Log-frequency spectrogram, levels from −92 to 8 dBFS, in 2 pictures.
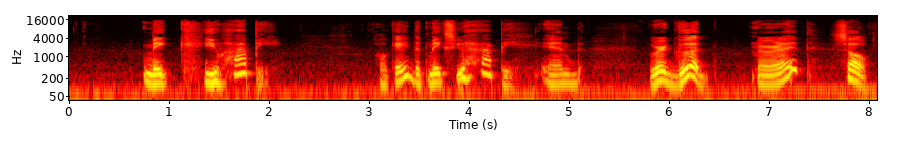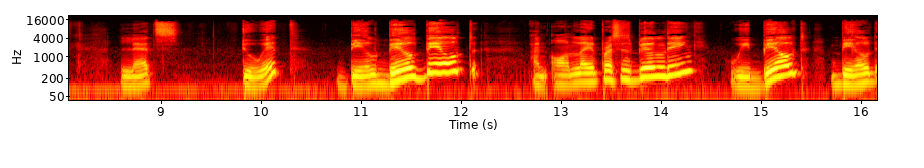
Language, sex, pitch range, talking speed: English, male, 90-135 Hz, 100 wpm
